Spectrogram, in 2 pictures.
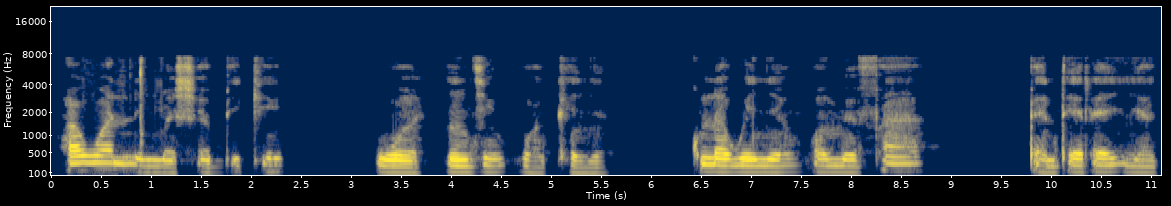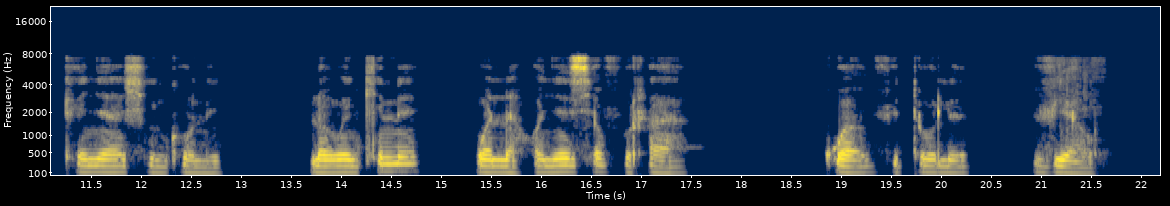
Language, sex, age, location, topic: Swahili, male, 25-35, Nakuru, government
